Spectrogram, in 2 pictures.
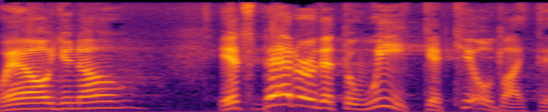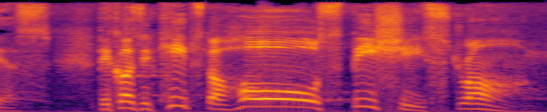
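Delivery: deep, reassuring, assuring bass documentary narrator voice. Retelling an announcer's comment on the antelope, the speaker imitates a deep, assuring bass voice. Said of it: "in this very deep, assuring bass voice says".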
